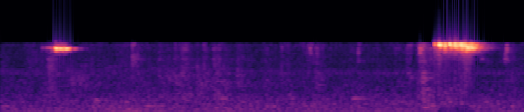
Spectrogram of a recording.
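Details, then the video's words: Pet Senegal parrot, a seven-year-old male reported as talking, gives two short high notes about four seconds apart, the second more buzzy and stuttered, with soft background hum between them. "Senegal Parrot Talking"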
